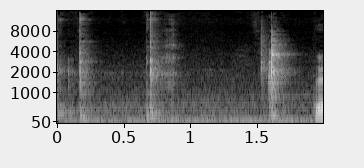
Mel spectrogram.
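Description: Three sharp metal clicks from a ball screw and its ball nut being turned and worked down into a mill base by hand. The clicks come about half a second to a second apart, and the last is the loudest.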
